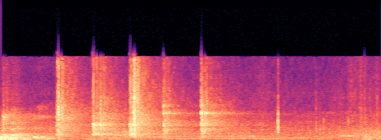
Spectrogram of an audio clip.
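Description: Wooden sticks clack together in sharp knocks.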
